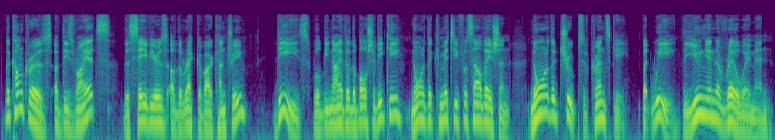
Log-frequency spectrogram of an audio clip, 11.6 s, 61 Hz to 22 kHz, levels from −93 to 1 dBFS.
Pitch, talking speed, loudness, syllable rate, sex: 125 Hz, 175 wpm, -18 LUFS, 5.3 syllables/s, male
